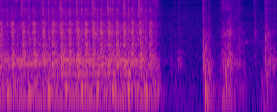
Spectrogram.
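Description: A sewing machine stitches through paper journal pages with a rapid, steady mechanical rattle for about two seconds, then stops, followed by a few quiet handling clicks and thumps.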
